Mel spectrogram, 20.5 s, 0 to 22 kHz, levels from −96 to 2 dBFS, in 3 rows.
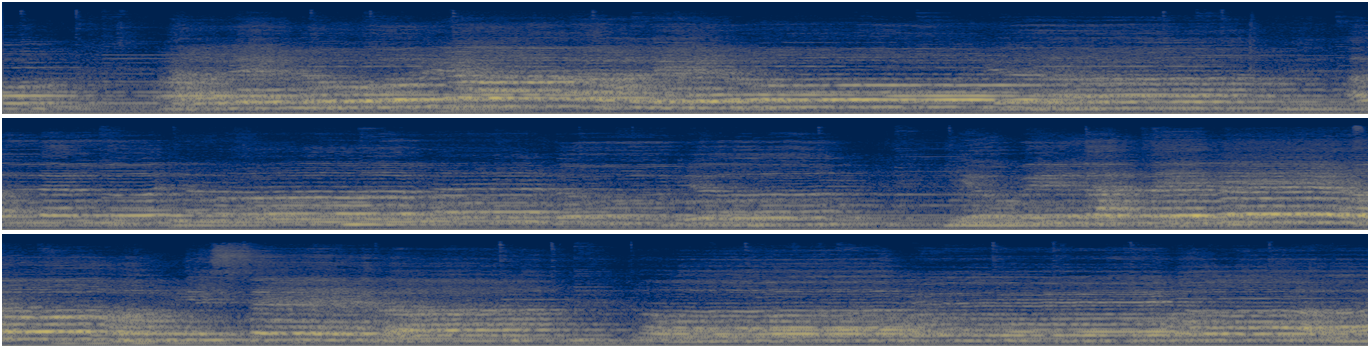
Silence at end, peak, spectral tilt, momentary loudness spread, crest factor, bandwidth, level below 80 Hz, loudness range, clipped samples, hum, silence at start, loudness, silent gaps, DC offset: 0 s; -14 dBFS; -6.5 dB/octave; 11 LU; 18 dB; 15.5 kHz; -66 dBFS; 6 LU; under 0.1%; none; 0 s; -32 LUFS; none; 0.4%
